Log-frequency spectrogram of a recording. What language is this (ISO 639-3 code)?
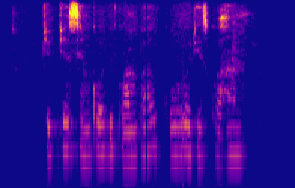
kin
